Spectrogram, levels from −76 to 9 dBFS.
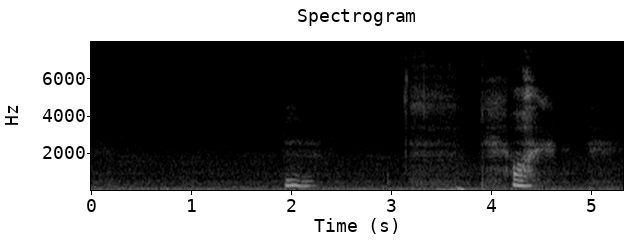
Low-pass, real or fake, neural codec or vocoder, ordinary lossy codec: none; real; none; none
